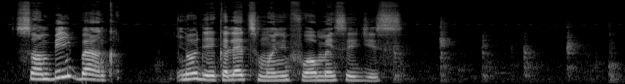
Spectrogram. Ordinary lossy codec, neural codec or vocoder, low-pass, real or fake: none; vocoder, 48 kHz, 128 mel bands, Vocos; none; fake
